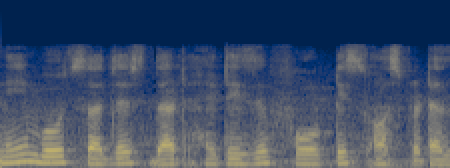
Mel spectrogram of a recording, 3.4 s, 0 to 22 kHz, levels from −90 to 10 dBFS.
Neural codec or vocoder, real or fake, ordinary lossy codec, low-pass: none; real; AAC, 32 kbps; 7.2 kHz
